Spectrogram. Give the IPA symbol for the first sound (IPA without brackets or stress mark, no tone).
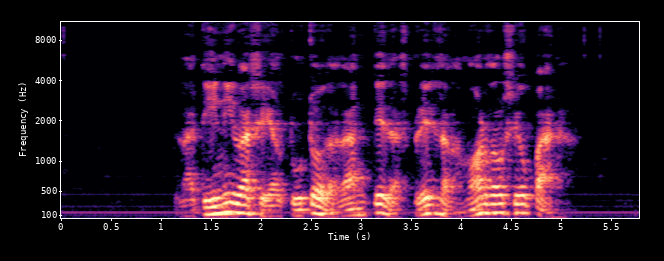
l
